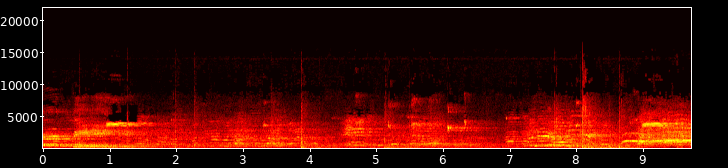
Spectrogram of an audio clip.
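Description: A volleyball is struck with sharp smacks in a large echoing gym.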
